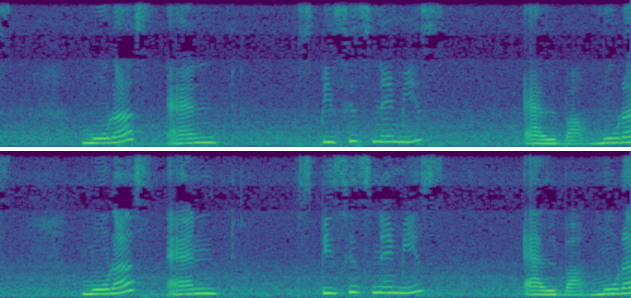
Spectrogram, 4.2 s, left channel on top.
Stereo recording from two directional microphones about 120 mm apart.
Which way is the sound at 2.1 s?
30° right (ahead or behind).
